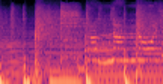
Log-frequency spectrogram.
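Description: Background music: a song with a steady drum beat and bass line.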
